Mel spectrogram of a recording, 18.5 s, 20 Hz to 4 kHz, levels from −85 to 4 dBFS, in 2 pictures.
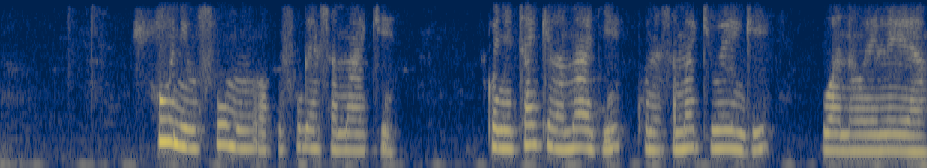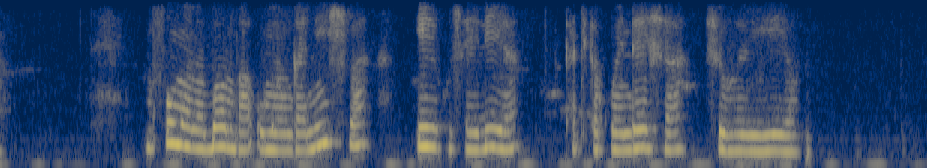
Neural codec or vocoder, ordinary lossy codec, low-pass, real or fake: none; Opus, 16 kbps; 3.6 kHz; real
